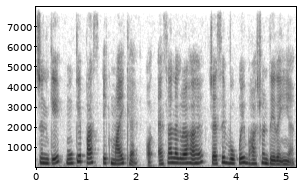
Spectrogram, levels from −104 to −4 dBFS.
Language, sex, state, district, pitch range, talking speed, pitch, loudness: Hindi, female, Bihar, Jahanabad, 195-230 Hz, 220 wpm, 215 Hz, -25 LUFS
